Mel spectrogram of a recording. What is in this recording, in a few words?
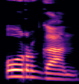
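"орган", Komi, female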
